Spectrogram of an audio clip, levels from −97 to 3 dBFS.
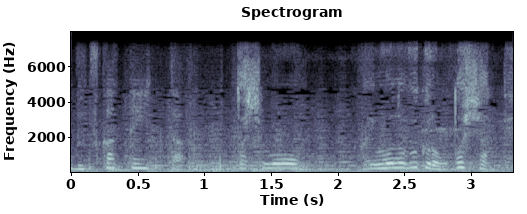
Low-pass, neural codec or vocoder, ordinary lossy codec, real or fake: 7.2 kHz; none; none; real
